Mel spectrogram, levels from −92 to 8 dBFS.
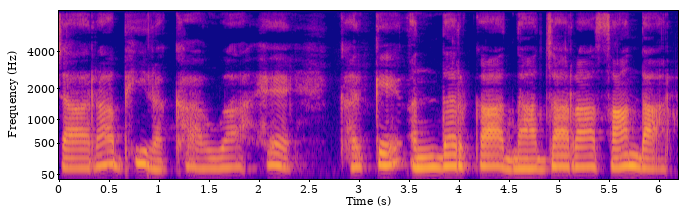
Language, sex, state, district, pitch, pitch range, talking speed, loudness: Hindi, male, Rajasthan, Barmer, 140 Hz, 130-155 Hz, 105 wpm, -19 LUFS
